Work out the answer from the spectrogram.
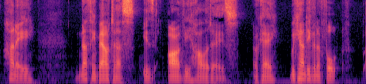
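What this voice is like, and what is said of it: Generic British accent imitating PK. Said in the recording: “I don't know what my PK accent is right now. ... I just was sort of like in a generic British place. And I was like, this feels weird. It almost sounds too sophisticated.”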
